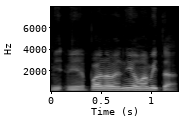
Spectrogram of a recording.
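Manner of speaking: soft phone reply. Real, not acted. Son talks softly to mother on phone.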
